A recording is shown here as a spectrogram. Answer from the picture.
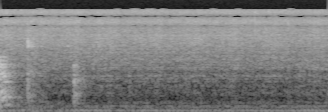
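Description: Shrimp and egg sizzling steadily in a hot wok while being stirred with a wooden spoon.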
